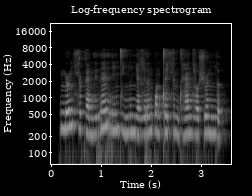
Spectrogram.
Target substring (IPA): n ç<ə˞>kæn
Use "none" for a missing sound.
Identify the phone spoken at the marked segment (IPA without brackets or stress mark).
ə˞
